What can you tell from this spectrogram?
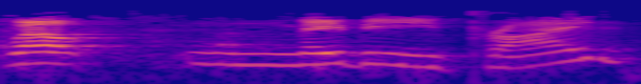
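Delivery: very slow, careful offering; hesitant suggestion. Retold or imitated. Pastor gently answering the upset lady, very slow. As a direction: ease the word out gently and slowly.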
